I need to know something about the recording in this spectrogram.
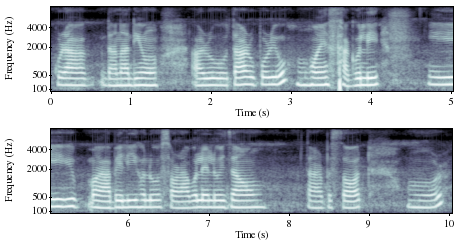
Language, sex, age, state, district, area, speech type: Assamese, female, 30-45, Assam, Lakhimpur, rural, spontaneous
